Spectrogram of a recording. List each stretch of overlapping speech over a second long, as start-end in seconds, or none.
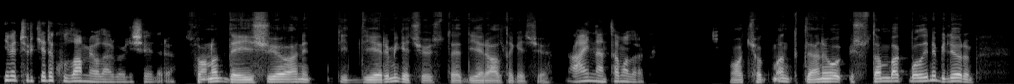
none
